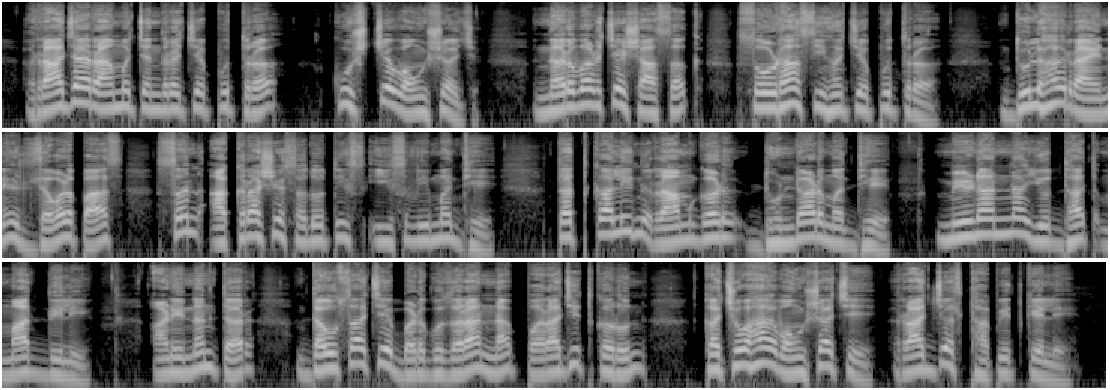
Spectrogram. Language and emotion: Marathi, neutral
